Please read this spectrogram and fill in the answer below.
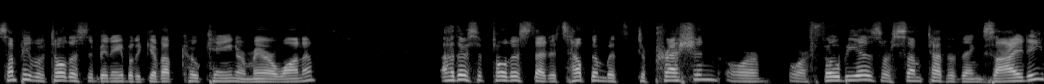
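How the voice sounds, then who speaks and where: A man talks at a fairly high pitch and a moderate pace with ordinary pitch variation. The sound is dry and close with no echo, over a quiet background. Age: 60s. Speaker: wellness entrepreneur, founder of energy healing company. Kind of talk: podcast interview. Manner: halting, frequent repetitions.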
